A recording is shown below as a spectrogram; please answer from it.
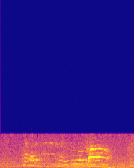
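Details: Male cat giving a soft, drawn-out meow that rises then falls, with a brighter wavering note near the end, against a low steady background hiss indoors.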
